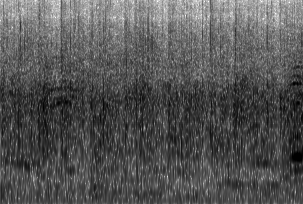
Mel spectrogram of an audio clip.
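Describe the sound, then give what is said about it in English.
An audience in a church service bursts into steady, dense hand clapping of praise to God that runs unbroken for a couple of seconds, a bright wash of many hands with indistinct voices blended underneath. “I wish you'd give him a great hand clap of praise right now in this house.”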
